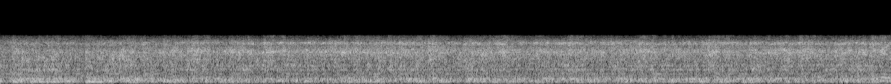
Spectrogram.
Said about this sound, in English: Engine ahead of us again. They are quite pacey. Again, about that 400, 500 metres ahead.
